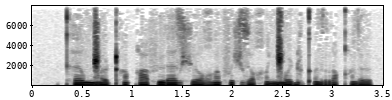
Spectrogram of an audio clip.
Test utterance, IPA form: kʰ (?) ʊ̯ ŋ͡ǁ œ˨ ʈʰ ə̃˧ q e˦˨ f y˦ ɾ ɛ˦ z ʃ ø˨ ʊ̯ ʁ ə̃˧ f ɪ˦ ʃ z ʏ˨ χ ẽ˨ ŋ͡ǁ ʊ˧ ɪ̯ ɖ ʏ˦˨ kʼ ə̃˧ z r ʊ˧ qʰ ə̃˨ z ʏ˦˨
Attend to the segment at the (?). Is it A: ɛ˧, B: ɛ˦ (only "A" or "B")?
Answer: B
